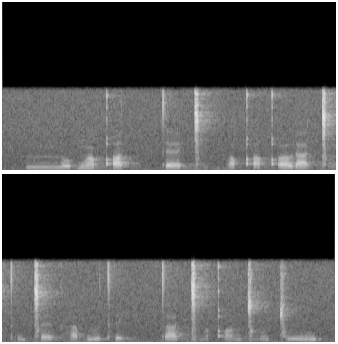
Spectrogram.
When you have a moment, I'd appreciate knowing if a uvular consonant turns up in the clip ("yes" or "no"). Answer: yes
